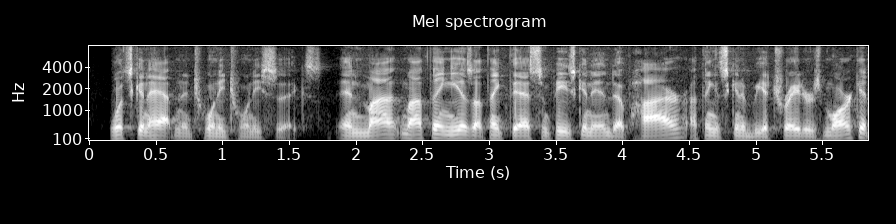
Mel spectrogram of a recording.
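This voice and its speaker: A man speaks in a Southern US accent at a fairly low pitch. His tone is dark and mellow. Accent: Southern drawl. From Texas. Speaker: investment firm CEO, portfolio manager. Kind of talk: TV business news interview.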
